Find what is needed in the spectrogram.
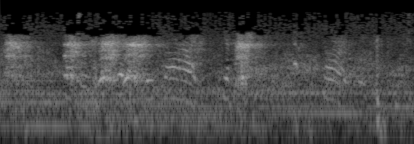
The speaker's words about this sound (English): Oops. Woke the dog. You're a little late, fella.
